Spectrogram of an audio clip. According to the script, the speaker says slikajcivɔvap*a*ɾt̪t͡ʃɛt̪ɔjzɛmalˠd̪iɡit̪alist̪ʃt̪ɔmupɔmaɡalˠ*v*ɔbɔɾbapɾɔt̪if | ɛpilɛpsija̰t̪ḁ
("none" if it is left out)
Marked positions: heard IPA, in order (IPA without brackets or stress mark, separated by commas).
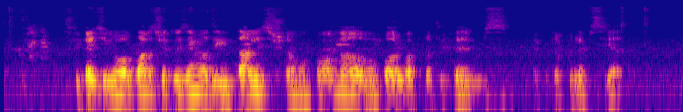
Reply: a, v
